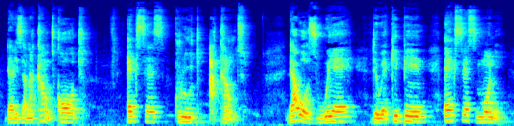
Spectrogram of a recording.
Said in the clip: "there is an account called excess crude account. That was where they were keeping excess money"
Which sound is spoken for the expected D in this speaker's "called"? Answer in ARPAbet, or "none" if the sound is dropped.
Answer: D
